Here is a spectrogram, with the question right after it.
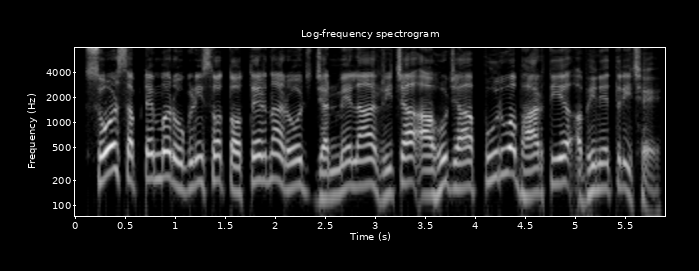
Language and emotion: Gujarati, neutral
